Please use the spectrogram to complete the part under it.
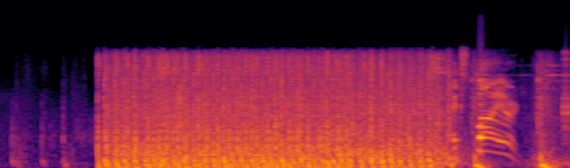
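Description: Rapid automatic gunfire rattles loudly.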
